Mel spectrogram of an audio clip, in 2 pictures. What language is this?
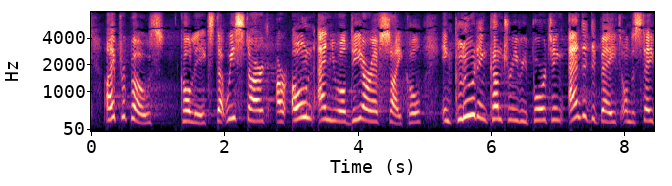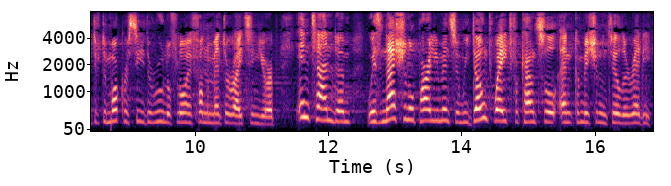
English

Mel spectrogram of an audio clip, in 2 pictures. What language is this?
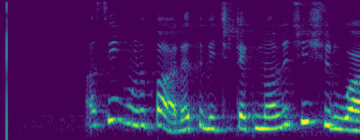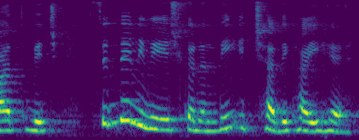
Punjabi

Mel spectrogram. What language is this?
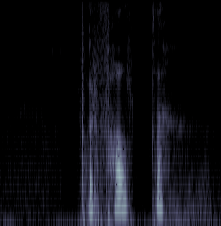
Norwegian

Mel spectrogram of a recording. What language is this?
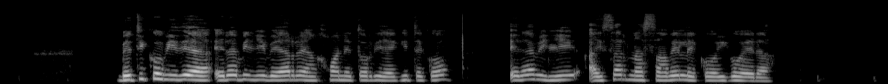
Basque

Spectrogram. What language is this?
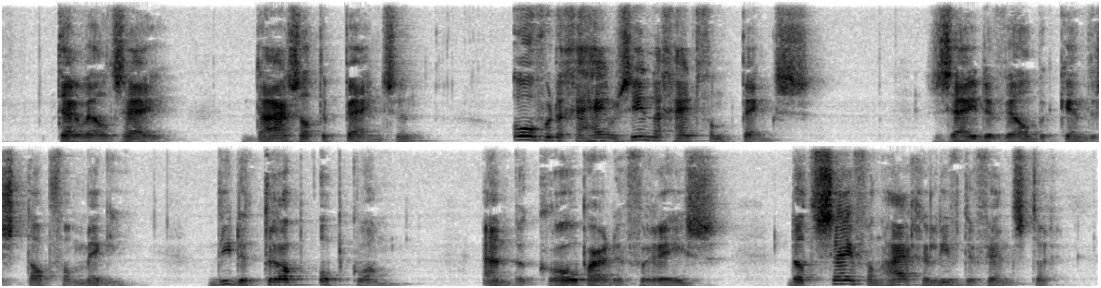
Dutch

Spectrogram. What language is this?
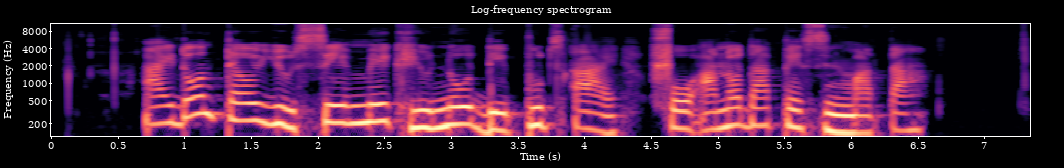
Nigerian Pidgin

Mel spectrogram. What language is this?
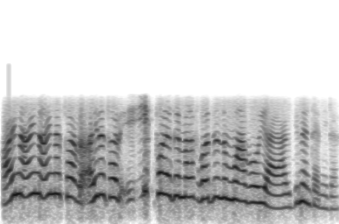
Nepali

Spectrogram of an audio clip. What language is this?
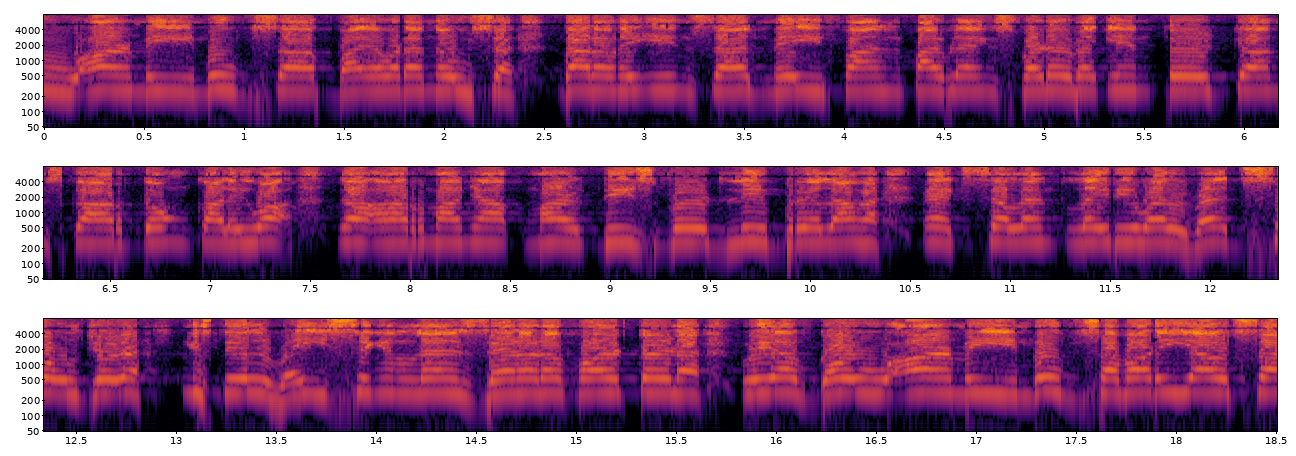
English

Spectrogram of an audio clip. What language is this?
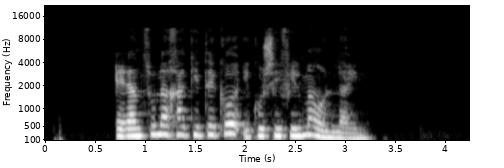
Basque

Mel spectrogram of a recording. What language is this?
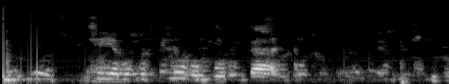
Kinyarwanda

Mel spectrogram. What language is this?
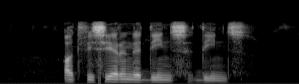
Afrikaans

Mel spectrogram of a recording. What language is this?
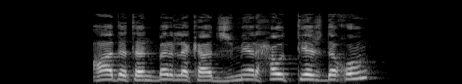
Central Kurdish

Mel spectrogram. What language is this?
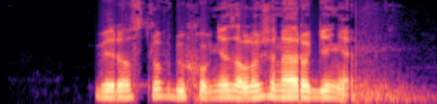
Czech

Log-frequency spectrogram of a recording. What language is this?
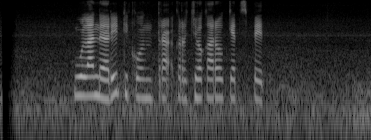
Javanese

